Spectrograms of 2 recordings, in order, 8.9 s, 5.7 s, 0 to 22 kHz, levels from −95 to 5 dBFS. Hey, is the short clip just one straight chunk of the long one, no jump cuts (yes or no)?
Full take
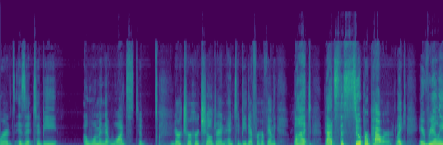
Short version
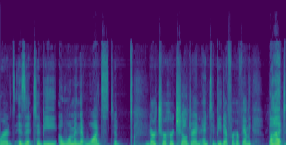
no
